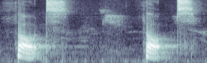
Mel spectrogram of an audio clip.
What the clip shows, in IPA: θɔːt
